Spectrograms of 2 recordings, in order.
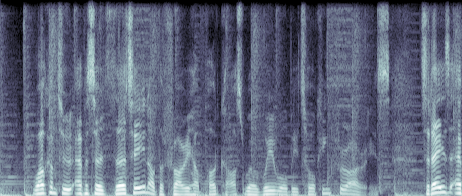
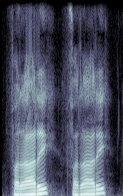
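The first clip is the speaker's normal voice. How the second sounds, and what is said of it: Poor put-on Scottish accent. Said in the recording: “I can't do this Scottish accents ... the poor attempt at the accent”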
